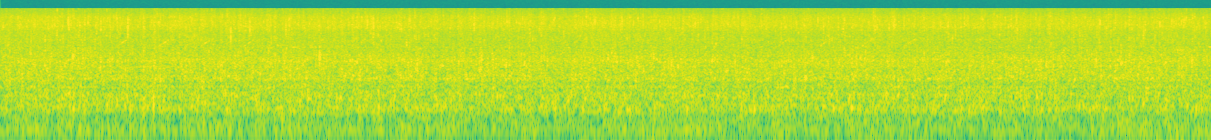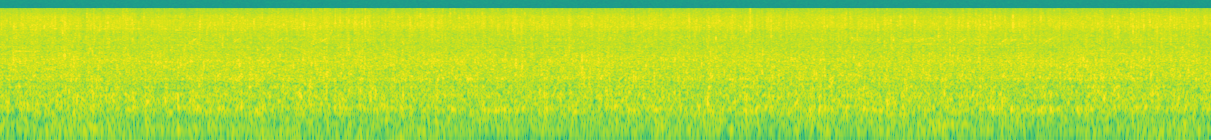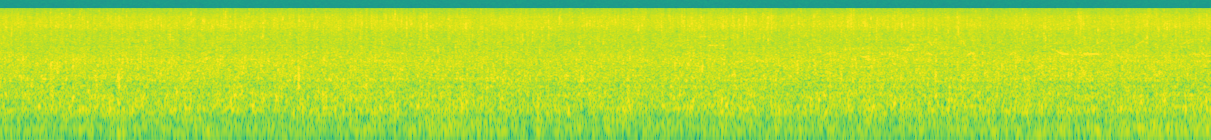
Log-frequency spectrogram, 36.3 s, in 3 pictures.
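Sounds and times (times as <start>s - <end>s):
stream flowing in the woods near Solignac France: 0.0s - 36.3s.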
